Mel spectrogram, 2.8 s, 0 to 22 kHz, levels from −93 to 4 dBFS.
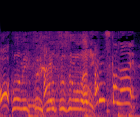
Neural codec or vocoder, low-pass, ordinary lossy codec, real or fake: codec, 16 kHz, 8 kbps, FunCodec, trained on Chinese and English, 25 frames a second; 7.2 kHz; MP3, 32 kbps; fake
